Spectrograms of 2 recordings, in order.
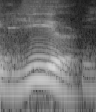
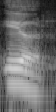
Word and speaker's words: year: Spread your lips. Don't you see the British have their lips going from ear to ear? Like this. Okay, now say it. Year. But many of us in India pronounce it as ear.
